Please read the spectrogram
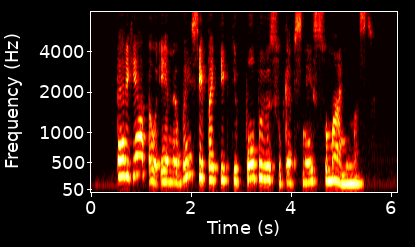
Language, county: Lithuanian, Vilnius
